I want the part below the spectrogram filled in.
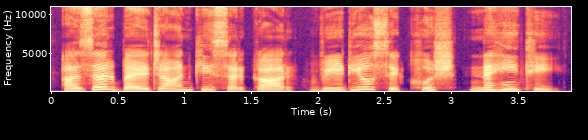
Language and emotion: Hindi, neutral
